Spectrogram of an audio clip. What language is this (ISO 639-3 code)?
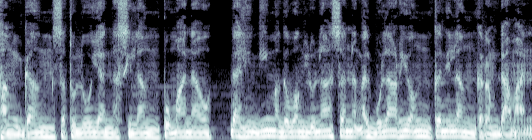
fil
